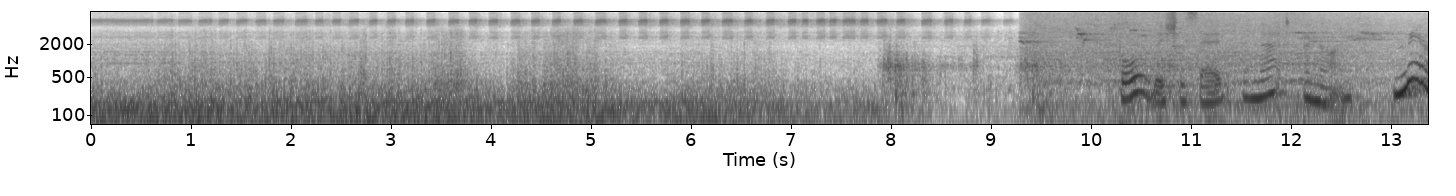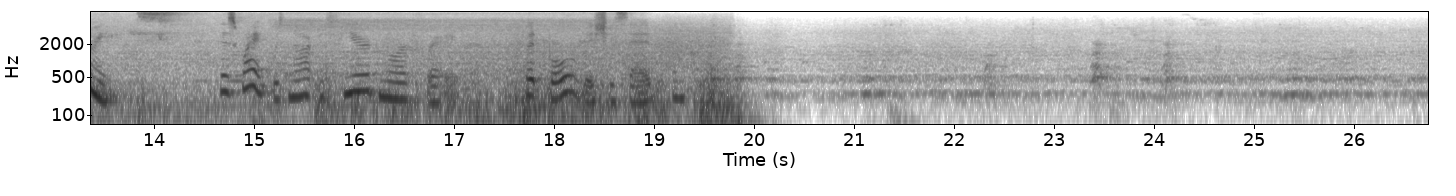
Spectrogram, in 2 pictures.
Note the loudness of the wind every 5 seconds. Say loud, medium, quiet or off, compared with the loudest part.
loud, medium, medium, loud, off, off.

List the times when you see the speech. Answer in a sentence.
You can hear the speech from 10.2 to 13.7 s and from 14.7 to 19.3 s.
